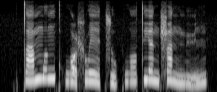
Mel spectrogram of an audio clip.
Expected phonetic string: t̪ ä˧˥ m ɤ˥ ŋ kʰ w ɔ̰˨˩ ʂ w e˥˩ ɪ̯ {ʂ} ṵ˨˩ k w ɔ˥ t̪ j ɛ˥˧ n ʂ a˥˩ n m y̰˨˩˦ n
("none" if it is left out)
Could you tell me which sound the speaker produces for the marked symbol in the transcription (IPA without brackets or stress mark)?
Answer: t͡s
